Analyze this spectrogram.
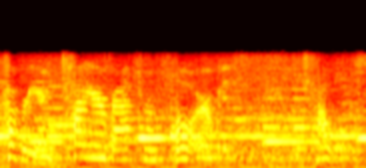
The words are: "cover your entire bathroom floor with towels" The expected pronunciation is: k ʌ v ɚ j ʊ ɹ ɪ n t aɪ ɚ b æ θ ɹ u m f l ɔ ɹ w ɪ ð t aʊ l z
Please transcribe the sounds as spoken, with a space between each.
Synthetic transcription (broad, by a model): k ʌ v ɚ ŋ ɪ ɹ ɪ n t aɪ ɚ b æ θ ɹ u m f l ɔ ɹ w ɪ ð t aʊ l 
